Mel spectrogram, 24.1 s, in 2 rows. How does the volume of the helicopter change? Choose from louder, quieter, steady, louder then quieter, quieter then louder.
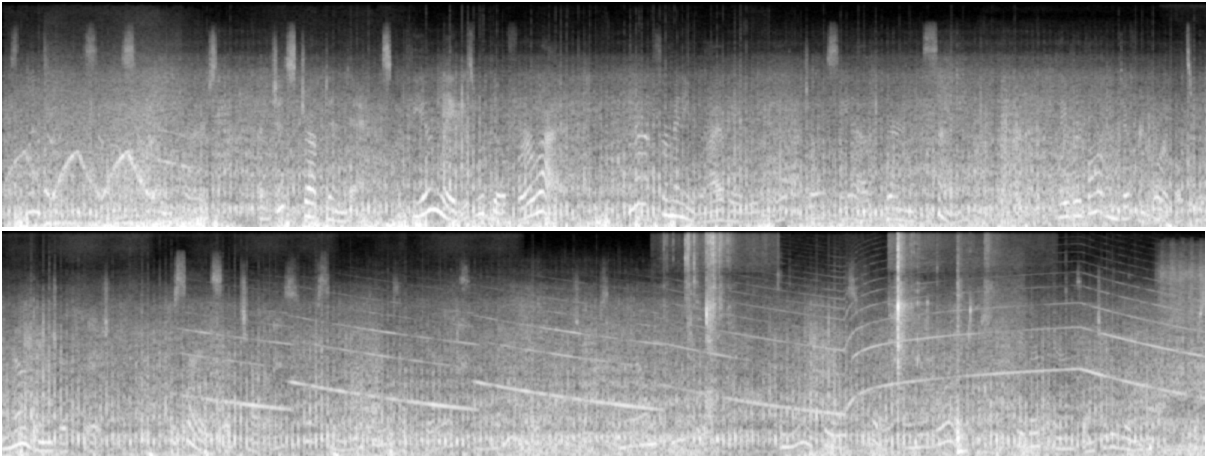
steady.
